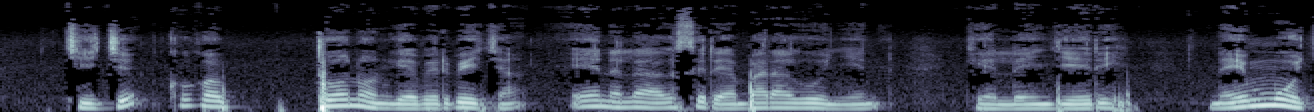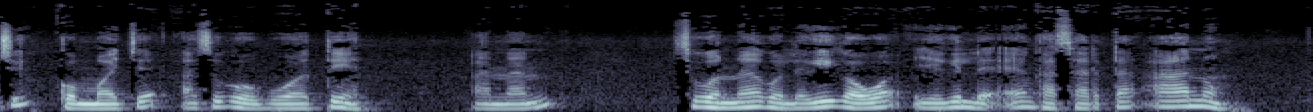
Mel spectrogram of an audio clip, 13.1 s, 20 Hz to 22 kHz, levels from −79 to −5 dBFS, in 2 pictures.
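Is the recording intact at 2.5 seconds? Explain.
No, the speech at 2.5 s carries MP3 compression throughout: watery, swirly artefacts from weak frequency lines toggling between frames, likely from low-bitrate encoding near 48 kbps.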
